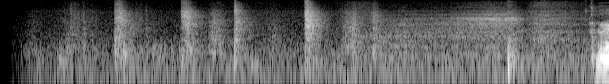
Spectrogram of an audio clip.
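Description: Footsteps thud and scuff on a hard floor.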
